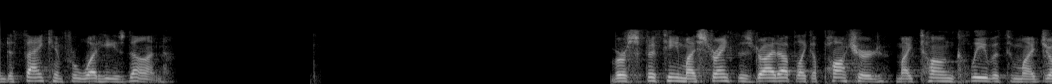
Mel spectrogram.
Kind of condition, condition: setting, large echoing room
